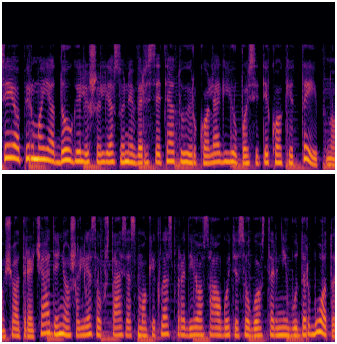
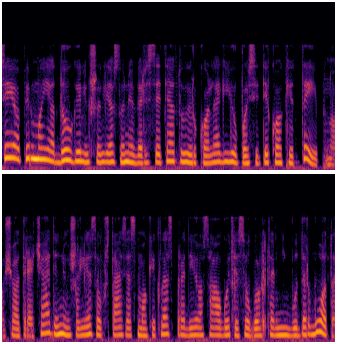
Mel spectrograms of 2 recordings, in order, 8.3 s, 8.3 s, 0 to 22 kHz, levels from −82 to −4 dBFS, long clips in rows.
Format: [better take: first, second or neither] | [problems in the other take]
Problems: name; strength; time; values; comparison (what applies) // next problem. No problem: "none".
first | noise reduction (neural diffusion model UNIVERSE++)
